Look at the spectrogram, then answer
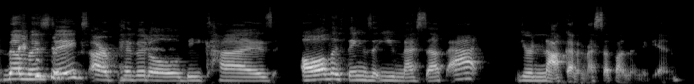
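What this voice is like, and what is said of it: Hoarse, froggy throat. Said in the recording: “I have a frog in my throat”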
